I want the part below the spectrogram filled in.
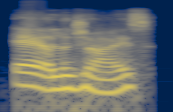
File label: "elegize", Indian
